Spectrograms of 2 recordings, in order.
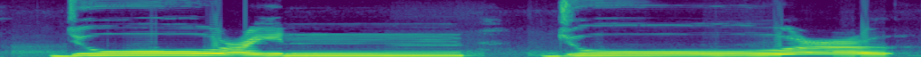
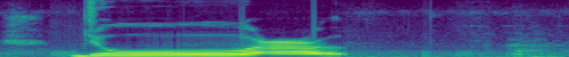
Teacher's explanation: عین ہے نا تو اس کی آواز حمزہ سے نہیں ملانی، سافٹ آواز ہے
